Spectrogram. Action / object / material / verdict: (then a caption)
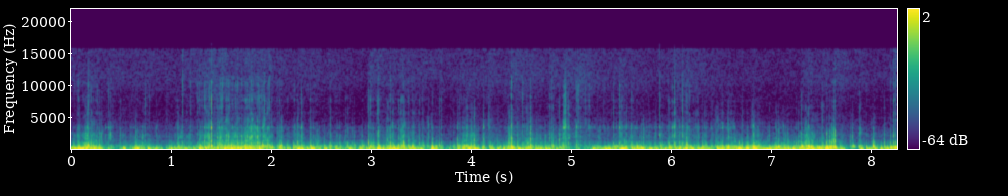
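scrape / glass wine glass covered in rhinestones / glass / none. A pink silicone-gloved hand rubs and scratches the bowl of an inverted, hollow, empty glass wine glass covered in rhinestone beads. The result is a steady, dense, low-mid crackling scrape of many small ticks. It eases in brief dips near one and five seconds before continuing.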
